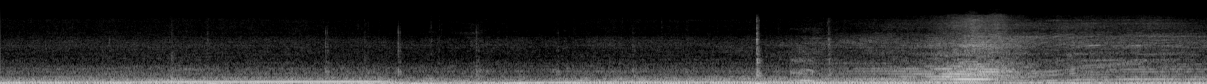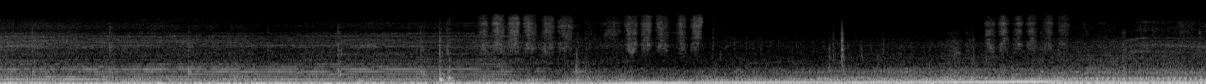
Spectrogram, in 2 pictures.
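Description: Driving noise heard inside a pickup truck cab: a steady engine and road rumble that shifts in pitch with speed. About ten seconds in a large truck passes close alongside, louder for a moment and then falling in pitch, and later there are two short spells of rapid ticking.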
